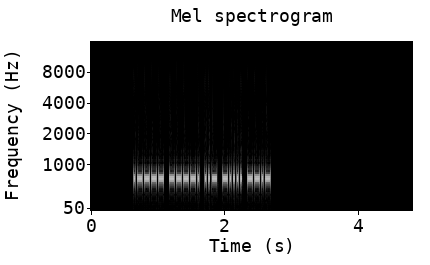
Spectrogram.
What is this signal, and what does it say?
Morse code, heard as a keyed tone, about 44 wpm, 700 Hz. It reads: 19U6Q
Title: Code Groups - 5 Letter:Numbers - 45wpm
